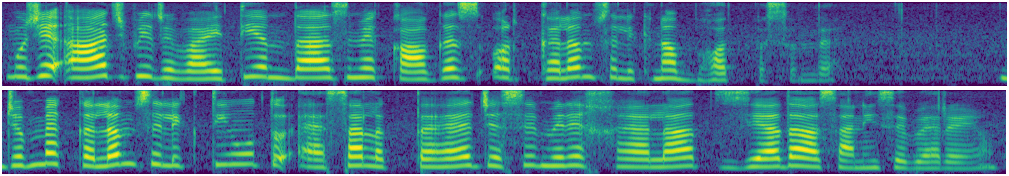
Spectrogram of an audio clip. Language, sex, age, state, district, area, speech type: Urdu, female, 18-30, Delhi, North East Delhi, urban, spontaneous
